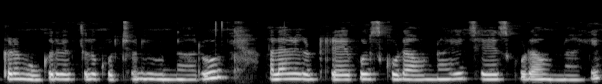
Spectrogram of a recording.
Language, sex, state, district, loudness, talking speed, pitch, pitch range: Telugu, female, Andhra Pradesh, Sri Satya Sai, -15 LUFS, 130 wpm, 235 Hz, 225-245 Hz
